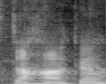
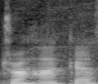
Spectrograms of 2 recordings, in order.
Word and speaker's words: Dahaka: eyes to hacker Dahaka it's Dahaka not DRA haka some people correct me in the past hard to change pronunciations though once they kind of set in your mind so it works looking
